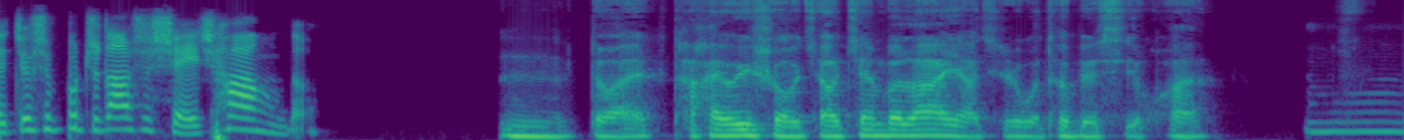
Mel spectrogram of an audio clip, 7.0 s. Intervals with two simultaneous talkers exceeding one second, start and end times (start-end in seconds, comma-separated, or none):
none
